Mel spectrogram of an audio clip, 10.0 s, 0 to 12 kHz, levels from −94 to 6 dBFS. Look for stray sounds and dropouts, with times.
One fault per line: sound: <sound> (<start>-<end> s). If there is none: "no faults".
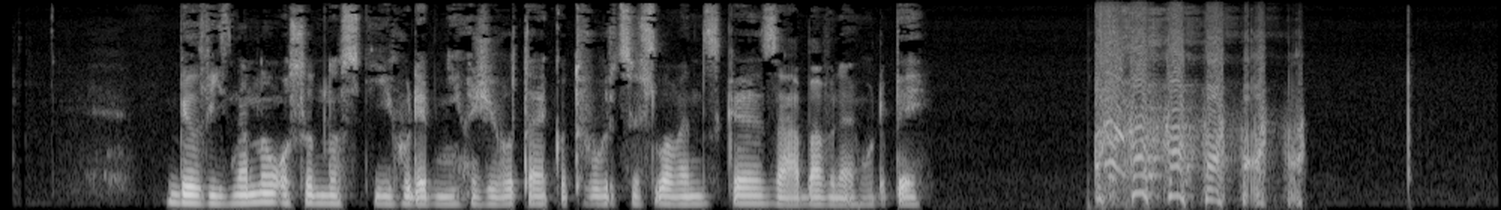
sound: laugh (7.2-8.7 s)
